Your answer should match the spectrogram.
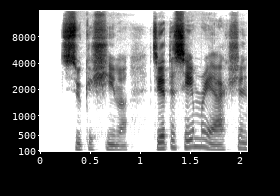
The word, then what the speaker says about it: Tsukishima: Like, to get the same reaction out of Ichigo that Tsukimichi... How do you say it again? Sorry. Tsukishima.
